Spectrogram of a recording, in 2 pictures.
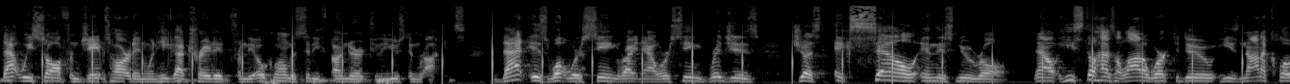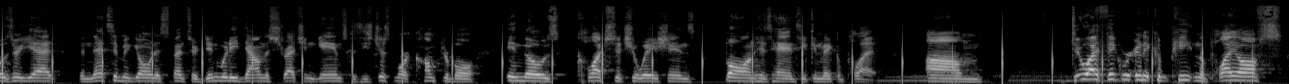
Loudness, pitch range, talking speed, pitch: -28 LUFS, 140-170 Hz, 215 wpm, 150 Hz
